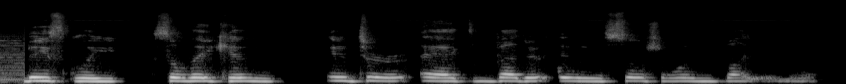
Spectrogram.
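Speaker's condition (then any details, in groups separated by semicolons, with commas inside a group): Cerebral palsy; present from birth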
